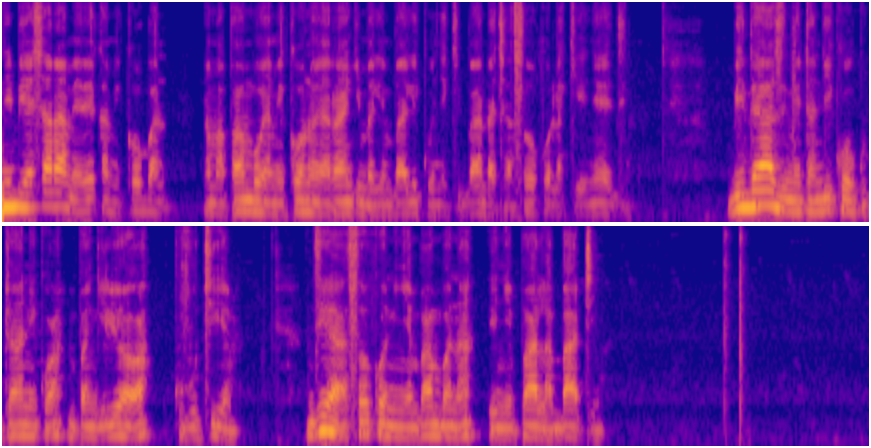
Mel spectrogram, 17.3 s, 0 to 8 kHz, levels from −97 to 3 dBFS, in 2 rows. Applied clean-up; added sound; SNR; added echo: none; none; none; none.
